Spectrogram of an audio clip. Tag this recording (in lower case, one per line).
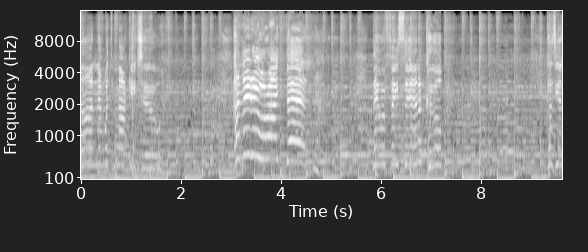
music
